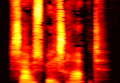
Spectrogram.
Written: samspilsramt

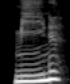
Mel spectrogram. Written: min

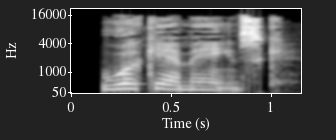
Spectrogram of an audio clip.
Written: urgermansk

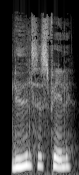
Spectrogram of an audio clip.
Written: lidelsesfælle

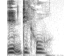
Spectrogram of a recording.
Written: indigo

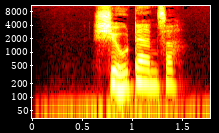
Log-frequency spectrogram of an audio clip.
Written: showdanser

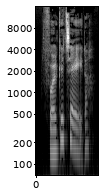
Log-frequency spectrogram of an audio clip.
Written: folketeater

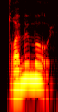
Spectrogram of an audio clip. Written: drømmemål

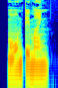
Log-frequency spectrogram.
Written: morgendæmring

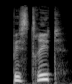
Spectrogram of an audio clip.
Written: bestride

